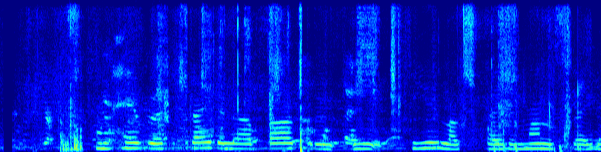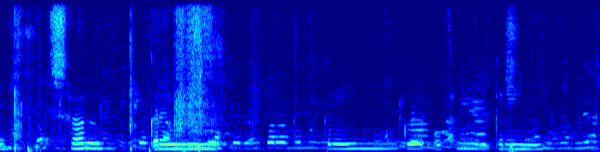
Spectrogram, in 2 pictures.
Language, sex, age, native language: Icelandic, female, 18-19, Icelandic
